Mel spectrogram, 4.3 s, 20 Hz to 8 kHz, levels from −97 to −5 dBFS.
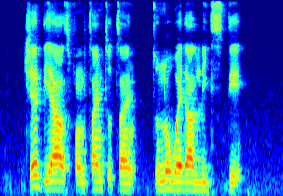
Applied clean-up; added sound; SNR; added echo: none; none; none; none.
